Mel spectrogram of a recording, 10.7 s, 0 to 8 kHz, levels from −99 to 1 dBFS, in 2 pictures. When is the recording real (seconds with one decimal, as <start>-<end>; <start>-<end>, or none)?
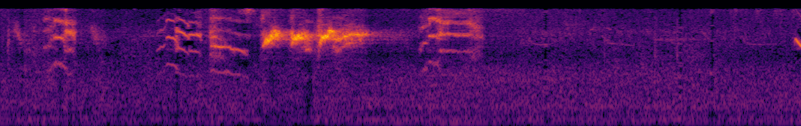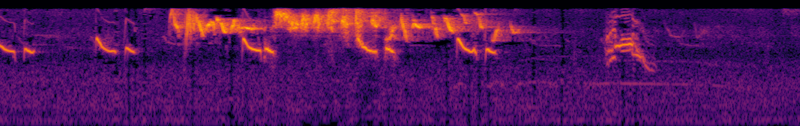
0.7-1.3; 3.5-7.1; 8.0-10.0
